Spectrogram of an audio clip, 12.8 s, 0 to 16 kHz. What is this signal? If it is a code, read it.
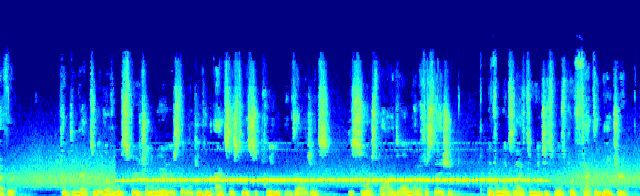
RTTY (75 baud, 170 Hz shift), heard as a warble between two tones, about 1360 Hz centre, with radio static and a narrow filter. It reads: DBANB LOCZM RVBHA JOXZA FJWLJ IKXJO XADQJ AXJIO GIURT IXKBP EBFMU JSMFJ TPXMI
